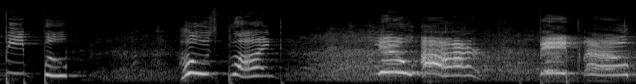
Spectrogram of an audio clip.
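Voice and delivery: high, taunting beep voice; the signal teasing the blind, sing-song; mocking signal voice.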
